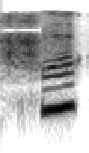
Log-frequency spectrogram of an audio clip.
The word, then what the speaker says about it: Phước: My middle name is Thị Minh, and Phước, spelled P-H-U-O-C, is my first name, which is often misspelled as P-H-O-U-C, and pronounced in many interesting ways, such as pho, which means Vietnamese beef noodle soup, phoc, like a fox, or even phu, like crazy in French.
